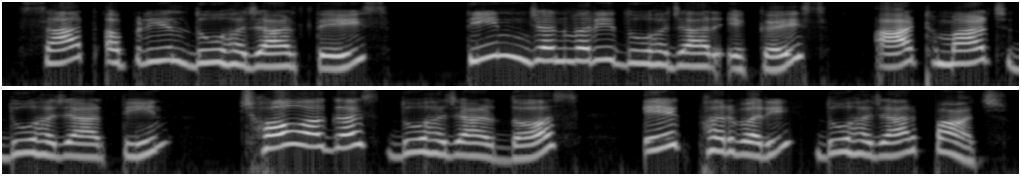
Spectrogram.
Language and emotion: Maithili, neutral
